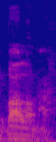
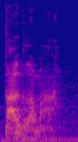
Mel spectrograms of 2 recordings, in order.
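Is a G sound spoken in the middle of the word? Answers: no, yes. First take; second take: no; yes. First: No G sound is said in the middle. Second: A G sound is said in the middle. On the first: "just forget about that G and just say Balama" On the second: "it looks like it's called Baglama"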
